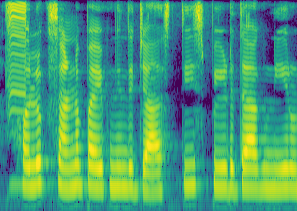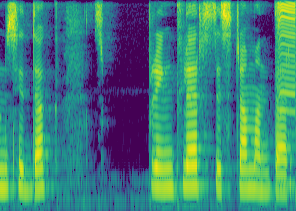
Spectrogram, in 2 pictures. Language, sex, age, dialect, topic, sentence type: Kannada, female, 18-24, Northeastern, agriculture, statement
